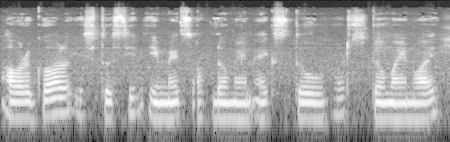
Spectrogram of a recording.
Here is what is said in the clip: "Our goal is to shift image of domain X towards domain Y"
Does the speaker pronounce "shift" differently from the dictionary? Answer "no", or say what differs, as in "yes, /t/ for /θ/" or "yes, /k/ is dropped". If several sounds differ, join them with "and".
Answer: yes, /s/ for /ʃ/ and /t/ is dropped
